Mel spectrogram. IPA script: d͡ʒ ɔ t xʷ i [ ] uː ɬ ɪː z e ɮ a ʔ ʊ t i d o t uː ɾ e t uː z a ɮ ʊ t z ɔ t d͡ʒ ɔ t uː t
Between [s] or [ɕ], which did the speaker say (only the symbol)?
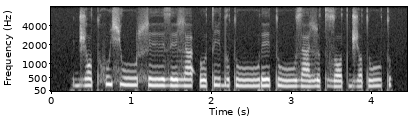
ɕ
